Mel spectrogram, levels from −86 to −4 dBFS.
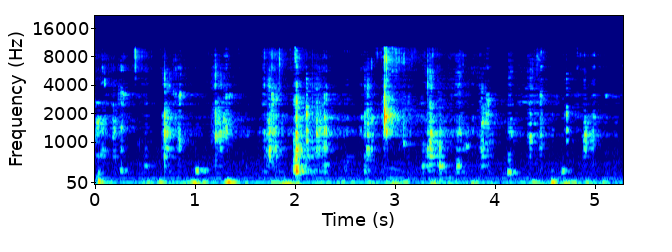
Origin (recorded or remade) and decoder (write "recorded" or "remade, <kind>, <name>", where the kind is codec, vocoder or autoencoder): recorded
